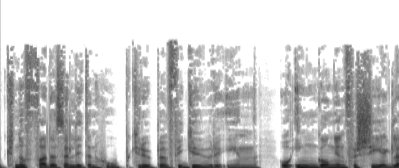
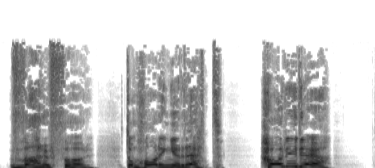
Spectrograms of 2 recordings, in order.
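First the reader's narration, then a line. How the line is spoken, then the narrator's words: Screamed. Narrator (Swedish): skrek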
